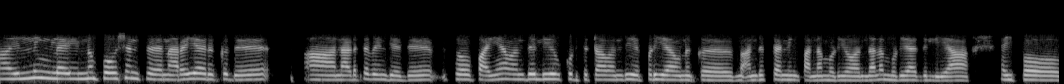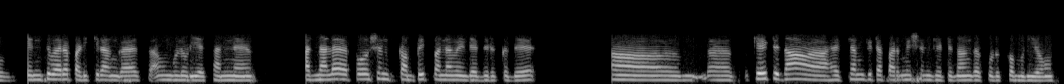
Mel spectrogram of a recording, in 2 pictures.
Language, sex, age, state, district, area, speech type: Tamil, female, 30-45, Tamil Nadu, Krishnagiri, rural, conversation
